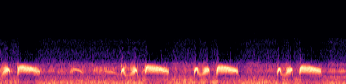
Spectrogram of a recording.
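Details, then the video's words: Spotted dove calls with varied phrasing, played as a trapping lure. Dense cooing: long held coos and short double notes in four phrases about every one and a half seconds, with faint softer coos between. "Pancingan Tekukur||Berpariasi Bunyinya||Cocok buat Mancing Pikat"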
